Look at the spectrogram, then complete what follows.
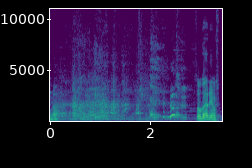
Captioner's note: laughing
